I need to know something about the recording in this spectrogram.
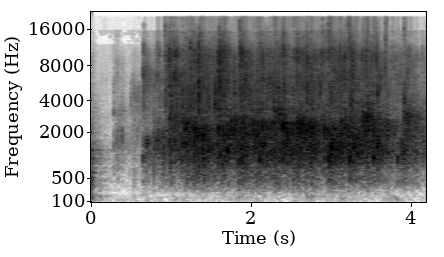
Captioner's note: applause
